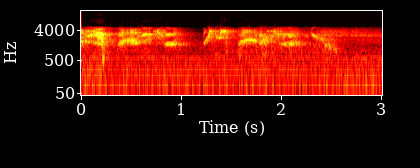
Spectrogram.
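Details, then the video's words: Parrot making two drawn-out rough, grating squawks with downward sweeps, separated by a brief gap and fading at the end. "пение попугая"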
